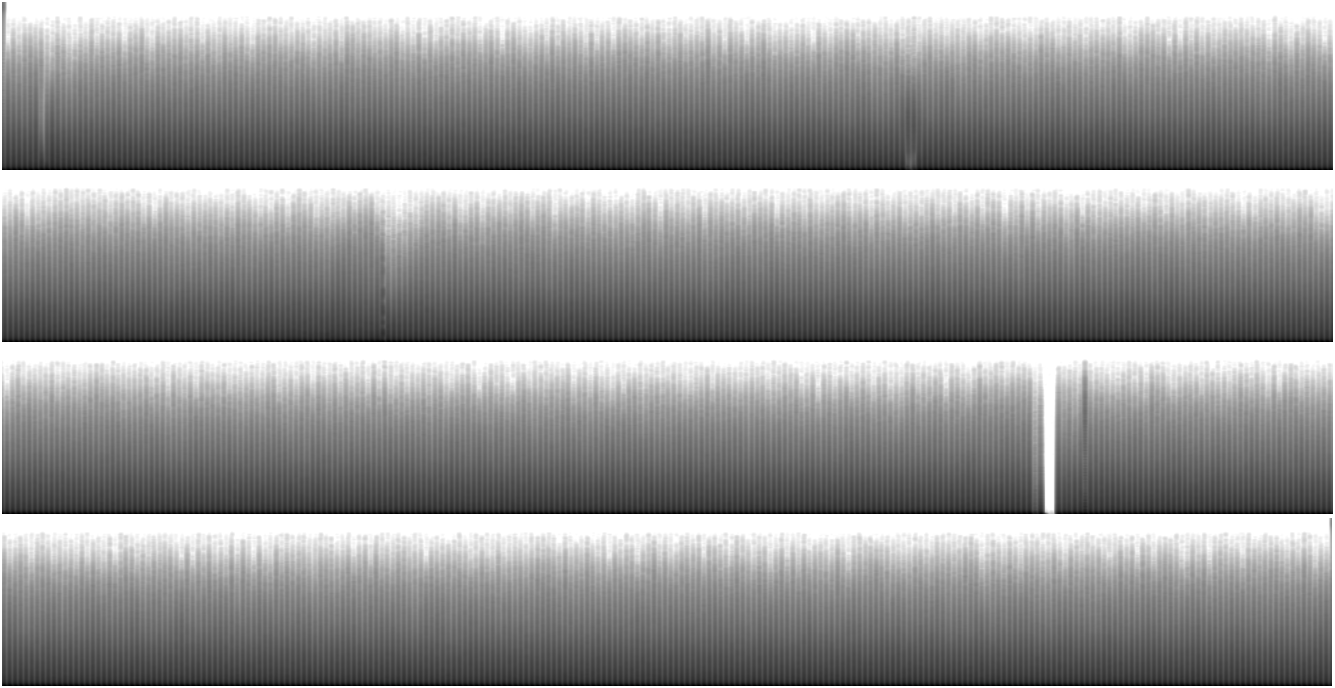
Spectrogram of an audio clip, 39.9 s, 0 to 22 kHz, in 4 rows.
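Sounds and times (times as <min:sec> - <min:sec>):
electrical buzzing hum: 0:00.0 - 0:00.8, 0:11.9 - 0:13.6, 0:27.4 - 0:29.6.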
